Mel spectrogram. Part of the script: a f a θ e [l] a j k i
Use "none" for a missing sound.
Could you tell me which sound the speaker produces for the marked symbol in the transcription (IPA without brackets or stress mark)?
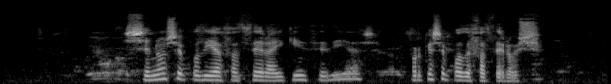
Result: ɾ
